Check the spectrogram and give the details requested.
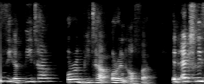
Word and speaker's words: beta: Greek letter Theta or beta or as the Americans say beta we don't call it beta in South Africa we call it beta and Alpha these three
